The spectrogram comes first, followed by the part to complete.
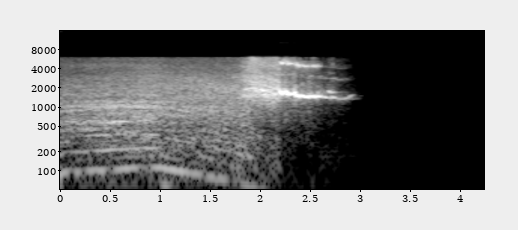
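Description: Car engine running with tyre noise on paving, then a falling squeal of tyres about two seconds in as the car brakes to a stop. The sound cuts off abruptly about a second later.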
